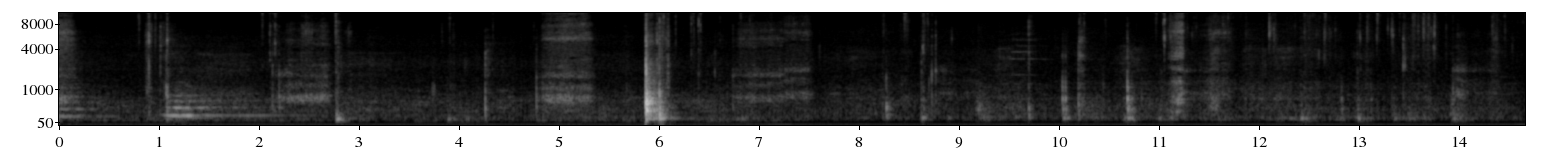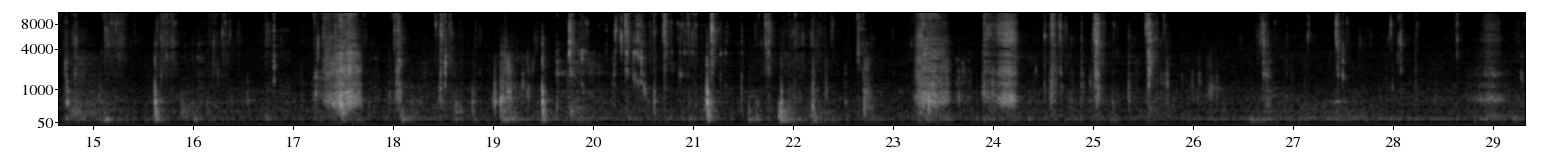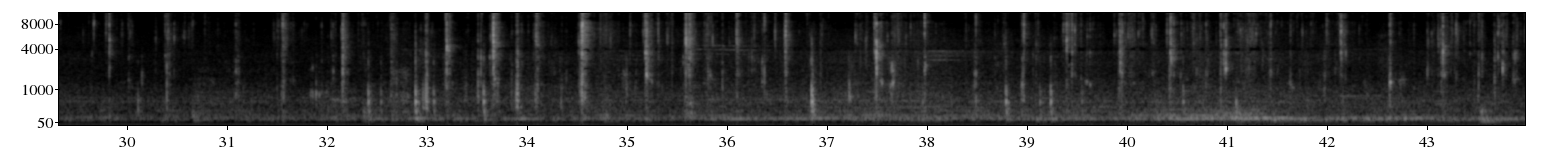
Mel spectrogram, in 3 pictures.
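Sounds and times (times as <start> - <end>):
wet chewing clicks: 29.3 - 43.9.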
